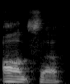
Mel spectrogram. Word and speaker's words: answer: What do you mean answer? I guess the W is silent.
